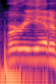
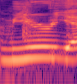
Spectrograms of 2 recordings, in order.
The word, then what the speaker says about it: Murrieta: No, it's Murrieta Valley, and it's data. It's not Mur. It is too. It's not Murrieta. It is too. It's Murrieta. Murrieta. It's not Murrieta. Pronounced M-U-R-R. Murrieta. Murrieta.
